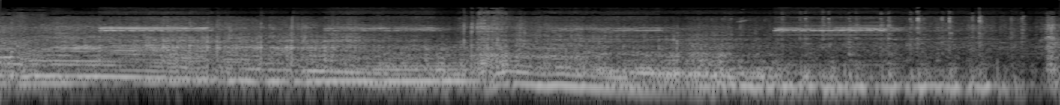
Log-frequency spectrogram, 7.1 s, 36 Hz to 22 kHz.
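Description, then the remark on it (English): A car engine revs hard and loud as the car buzzes past a shop, its pitch sweeping up and down, with a steady high whine running through the constant engine noise; it sets off alarms. “And I just, for 30 seconds, just kind of buzz the shop, and we'll play a little shot of it.”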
